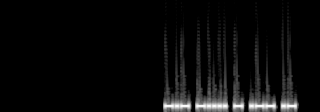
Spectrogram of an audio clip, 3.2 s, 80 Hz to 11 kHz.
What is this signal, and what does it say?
Morse code, heard as a keyed tone, about 47 wpm, 700 Hz. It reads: K6TWA
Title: USA Call Signs - 5 Characters - 45wpm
